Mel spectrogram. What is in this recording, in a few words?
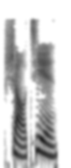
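"少见", Mandarin Chinese; chinese-flashcards; hsk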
